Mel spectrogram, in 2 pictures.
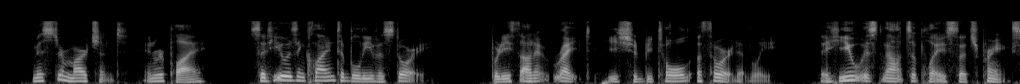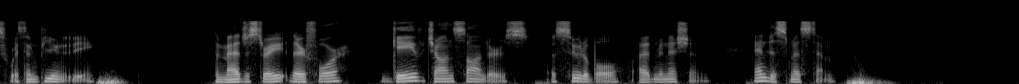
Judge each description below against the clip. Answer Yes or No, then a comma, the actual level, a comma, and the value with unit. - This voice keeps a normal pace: No, slow, 130 wpm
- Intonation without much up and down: No, average, 3.6 semitones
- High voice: No, low, 135 Hz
